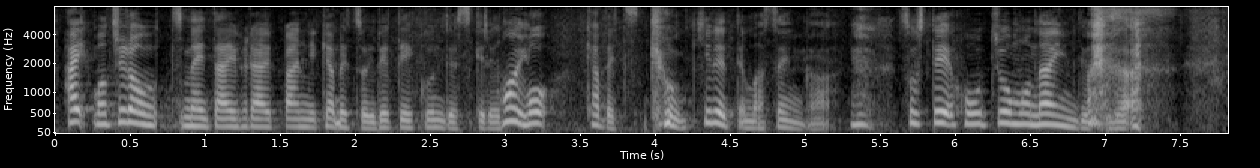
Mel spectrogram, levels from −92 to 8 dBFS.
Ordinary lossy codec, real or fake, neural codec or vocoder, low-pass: none; fake; codec, 16 kHz, 4 kbps, FunCodec, trained on Chinese and English, 50 frames a second; none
